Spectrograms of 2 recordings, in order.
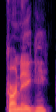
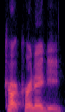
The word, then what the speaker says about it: Carnegie: Carnegie? How do you say it? – Carnegie.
